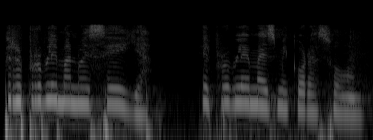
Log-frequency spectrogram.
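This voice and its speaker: A woman with a fairly high voice preaches to a room full of women, playful and animated, throwing questions at her audience. Her voice is a little dull and carries a long reverb from the large hall around her. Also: normal speed. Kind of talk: lively conversational sermon.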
